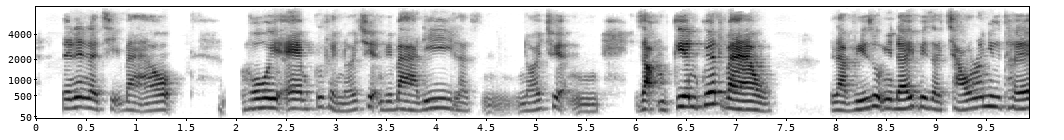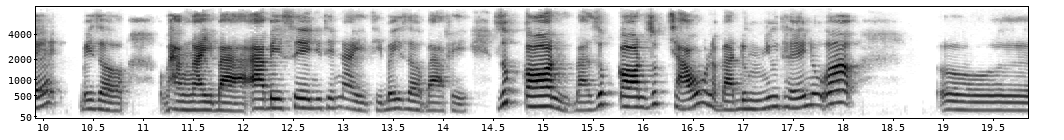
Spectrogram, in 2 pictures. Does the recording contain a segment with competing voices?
No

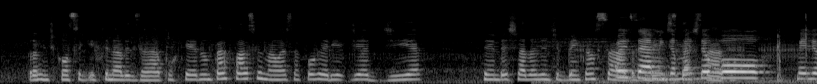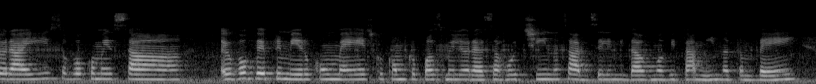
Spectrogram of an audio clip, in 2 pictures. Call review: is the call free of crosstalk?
No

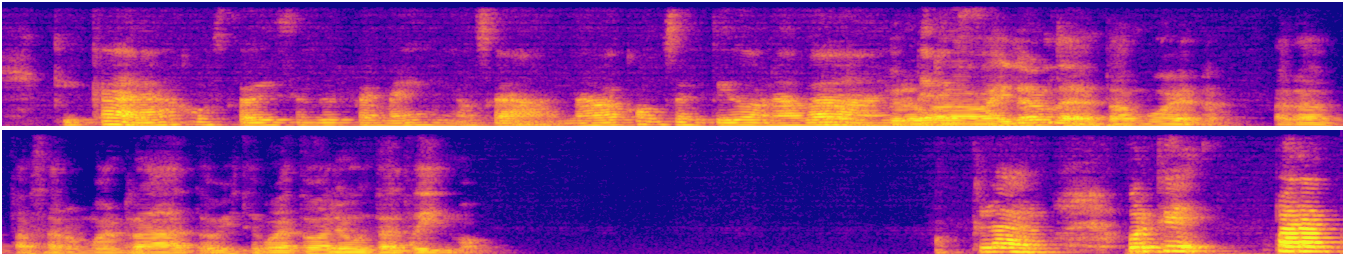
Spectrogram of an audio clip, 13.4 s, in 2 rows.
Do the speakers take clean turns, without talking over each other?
No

